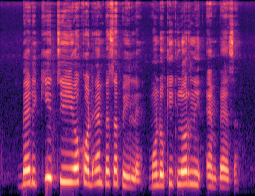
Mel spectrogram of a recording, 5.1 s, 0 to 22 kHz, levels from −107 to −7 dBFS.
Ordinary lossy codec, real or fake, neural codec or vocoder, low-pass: none; real; none; none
